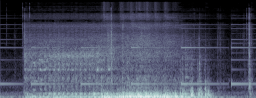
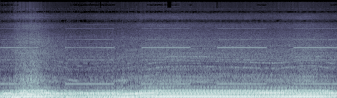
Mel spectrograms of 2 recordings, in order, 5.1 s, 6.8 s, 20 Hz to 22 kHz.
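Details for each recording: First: Rebuilt VW VR6, first start in the car with no coolant; oil pressure reached 30, then held 18 cranking. It catches and runs a few seconds with a lumpy chug; a missed vacuum line is suspected. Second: Freshly rebuilt VR6 engine just installed, first start after a slightly chugging idle: revs up and settles smoothly with a deep even note, no knock or misfire, dash chime repeating; sounds healthy.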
